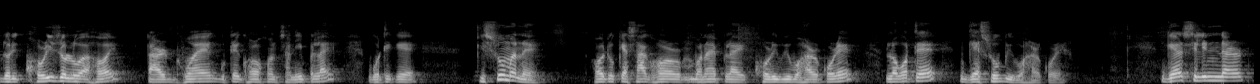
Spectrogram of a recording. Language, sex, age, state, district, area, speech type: Assamese, male, 45-60, Assam, Charaideo, urban, spontaneous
